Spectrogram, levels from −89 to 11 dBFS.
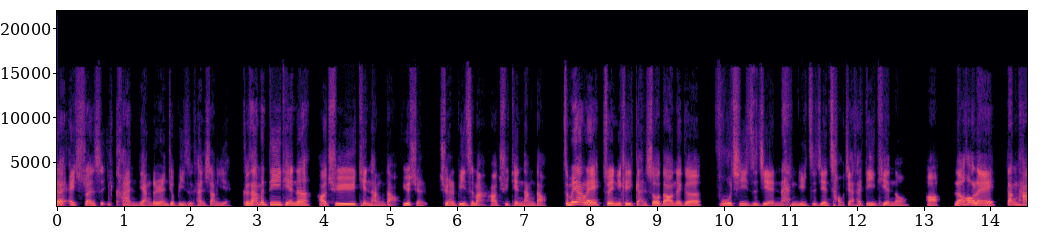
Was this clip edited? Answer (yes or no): yes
